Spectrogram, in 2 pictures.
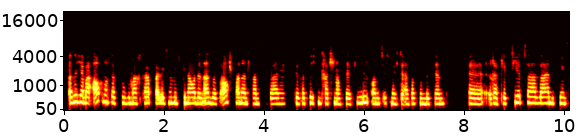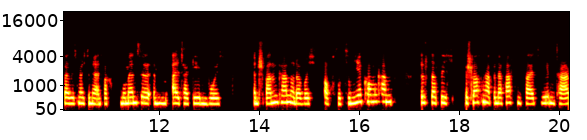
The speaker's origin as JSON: {"language": "German", "town": "Karlsruhe", "region": "Baden-Württemberg", "country": "Germany", "tie": "born or raised there", "said": "Ich bin in Karlsruhe groß geworden"}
